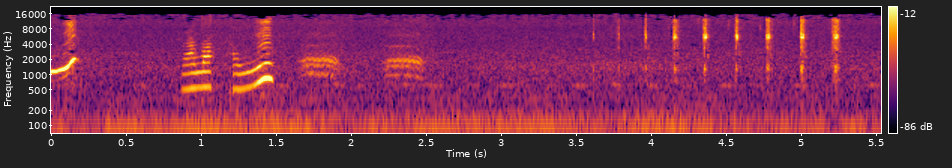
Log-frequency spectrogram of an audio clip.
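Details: Parrot calling in short harsh, rising and falling notes with stacked harmonics near the start, followed by a rapid series of sharp clicking ticks repeated about every quarter second toward the end, over a steady low hum.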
